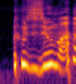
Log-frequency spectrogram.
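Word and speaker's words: Uzomah: I didn't even pronounce that correctly at all. Uzuma. I was like, Usama.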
